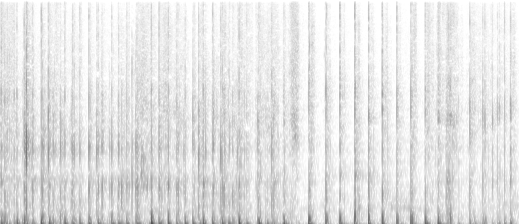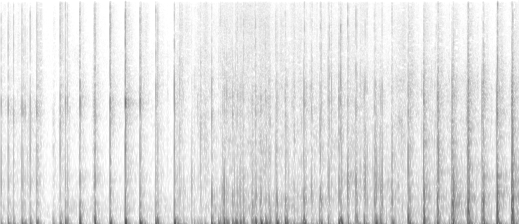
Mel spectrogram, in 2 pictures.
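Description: Fingertips and nails tap fast and steadily on a hollow black leather folio case. The result is a dense run of short, dry, low thuds with a little bright clicking on top, with brief pauses around the middle.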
